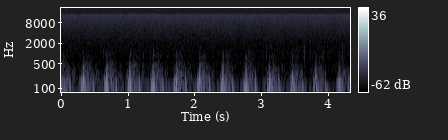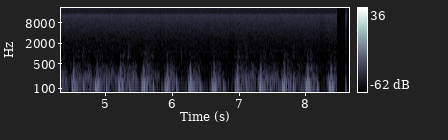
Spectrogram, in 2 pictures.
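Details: Compressed heart sounds with arrhythmia: fast, deep heart thumps around 85 beats a minute, with uneven spacing in places from an irregular rhythm.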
